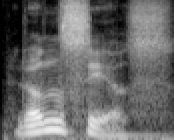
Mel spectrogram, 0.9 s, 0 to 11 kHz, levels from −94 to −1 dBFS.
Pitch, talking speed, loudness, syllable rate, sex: 110 Hz, 275 wpm, -15 LUFS, 6.4 syllables/s, male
